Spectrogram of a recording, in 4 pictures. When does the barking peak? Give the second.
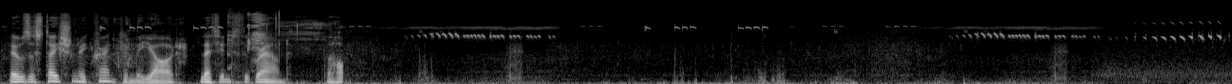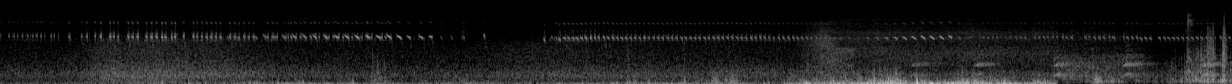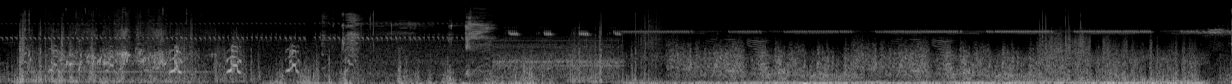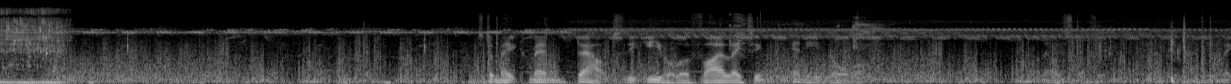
27 s.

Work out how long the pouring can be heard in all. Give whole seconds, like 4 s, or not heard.
4 s.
